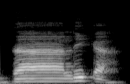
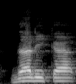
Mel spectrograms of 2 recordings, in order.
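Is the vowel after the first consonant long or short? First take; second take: long; short. First: The vowel after the first consonant is long. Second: The vowel after the first consonant is short. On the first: The speaker calls it right. "setelah huruf zalnya ini ada a, ada alifnya ini" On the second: The speaker calls it wrong. "Bukan dzalika"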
